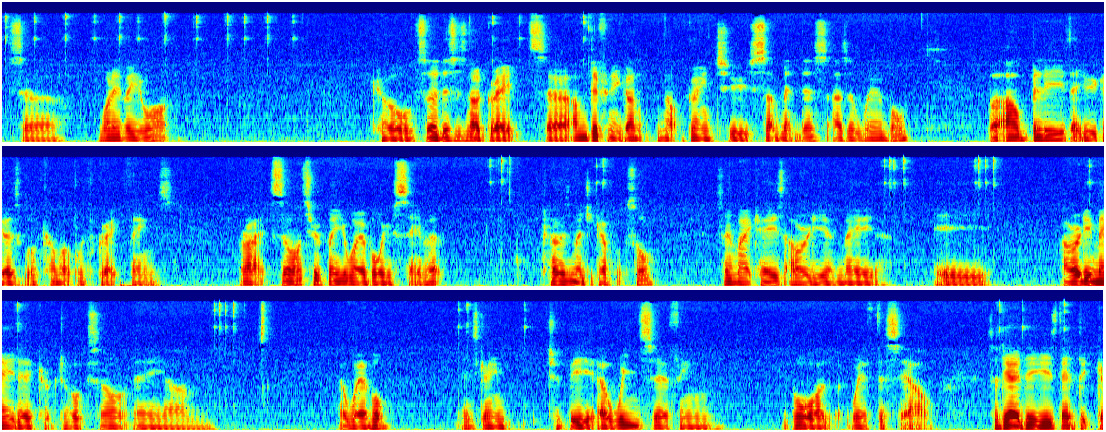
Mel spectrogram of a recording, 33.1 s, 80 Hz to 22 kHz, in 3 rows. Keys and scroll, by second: 6.7 ctrl+a, 8.6 Delete.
